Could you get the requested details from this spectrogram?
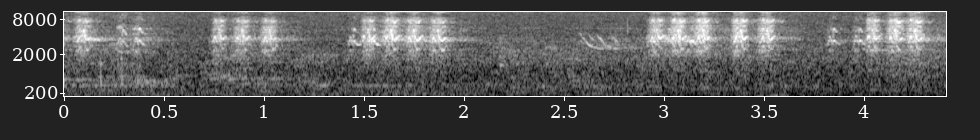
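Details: Myna chick in a nest, waiting for its mother to return; dry, rasping bursts come in quick pulsed clusters of three or four, repeated roughly every second with brief pauses between.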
